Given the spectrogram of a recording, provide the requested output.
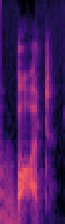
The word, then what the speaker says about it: bought: Fijaos que se escribe bought, pero la pronunciación es bought. I bought last year. No es una A, no es I bought, tampoco es una O.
